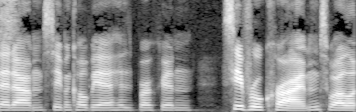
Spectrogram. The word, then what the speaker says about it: Colbert: Colbert, yeah. It's Colbert, right? – Yeah. – It's not Colbert.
